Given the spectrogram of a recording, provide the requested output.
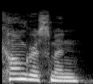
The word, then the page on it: congressman: American English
